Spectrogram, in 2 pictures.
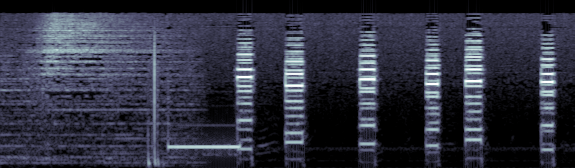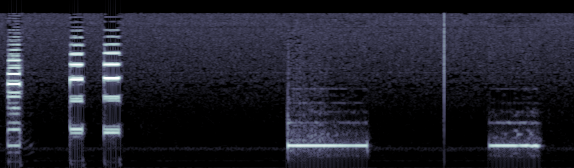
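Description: Telephone line tones while a call connects: a noisy steady tone, then a run of short dialing beeps in uneven rhythm, followed by two longer ringing tones separated by a pause.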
